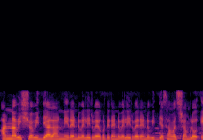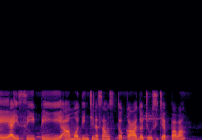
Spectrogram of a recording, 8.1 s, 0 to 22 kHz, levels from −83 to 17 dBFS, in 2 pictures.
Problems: background conversations at intervals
